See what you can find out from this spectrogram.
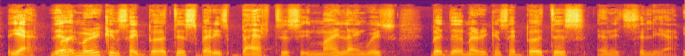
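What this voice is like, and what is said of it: South African Afrikaans accent. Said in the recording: “I'm originally from South Africa. My first language is Afrikaans ... chicks dig the accent.”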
